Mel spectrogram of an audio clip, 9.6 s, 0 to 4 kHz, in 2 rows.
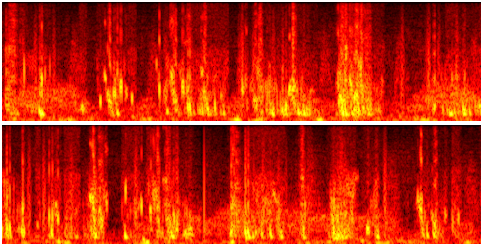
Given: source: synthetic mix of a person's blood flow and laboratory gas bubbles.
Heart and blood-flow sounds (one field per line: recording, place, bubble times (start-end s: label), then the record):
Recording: Doppler ultrasound of blood flow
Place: subclavian vein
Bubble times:
0.01-0.51 s: bubbles
0.55-0.58 s: bubbles
0.76-0.84 s: bubbles
0.94-1.34 s: bubbles
1.50-2.26 s: bubbles
2.37-3.15 s: bubbles
3.33-3.83 s: bubbles
4.29-5.04 s: bubbles
5.11-5.17 s: bubbles
5.22-5.85 s: bubbles
5.98-6.73 s: bubbles
7.04-7.62 s: bubbles
7.75-7.88 s: bubbles
8.03-8.36 s: bubbles
8.39-8.58 s: bubbles
8.90-9.25 s: bubbles
9.27-9.39 s: bubbles
9.55-9.59 s: bubbles
From the record:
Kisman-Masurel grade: 343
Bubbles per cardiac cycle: rolling drumbeat, 9 or more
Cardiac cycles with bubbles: 100%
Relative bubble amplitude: loud (0.450 to 0.775)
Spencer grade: 3 (all of the cardiac periods contain showers or single bubble signals, but not dominating or overriding the cardiac motion signals)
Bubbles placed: anywhere in the cardiac cycle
